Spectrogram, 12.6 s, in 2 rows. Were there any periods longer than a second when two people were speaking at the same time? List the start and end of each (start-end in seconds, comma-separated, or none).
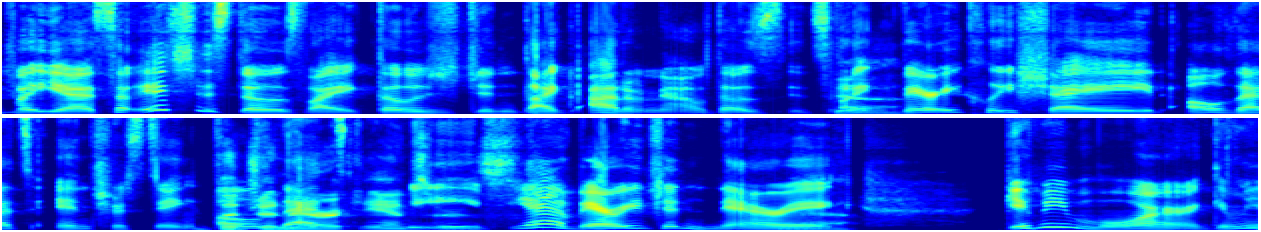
7.2-8.9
